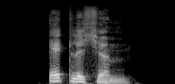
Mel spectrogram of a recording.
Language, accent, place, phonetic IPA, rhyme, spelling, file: German, Germany, Berlin, [ˈɛtlɪçm̩], -ɛtlɪçm̩, etlichem, De-etlichem.ogg
- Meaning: strong dative masculine/neuter singular of etlich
